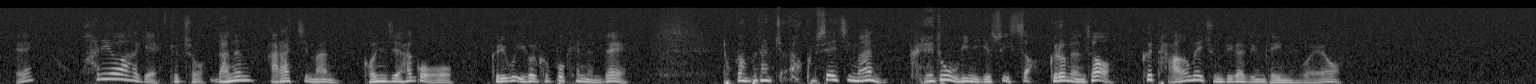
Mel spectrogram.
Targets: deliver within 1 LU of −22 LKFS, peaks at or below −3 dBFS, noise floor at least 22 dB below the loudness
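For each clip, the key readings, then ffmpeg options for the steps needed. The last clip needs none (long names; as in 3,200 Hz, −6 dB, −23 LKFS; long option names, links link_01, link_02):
background noise floor −44 dBFS; target noise floor −48 dBFS; integrated loudness −25.5 LKFS; sample peak −9.5 dBFS; target loudness −22.0 LKFS
→ -af "afftdn=noise_reduction=6:noise_floor=-44"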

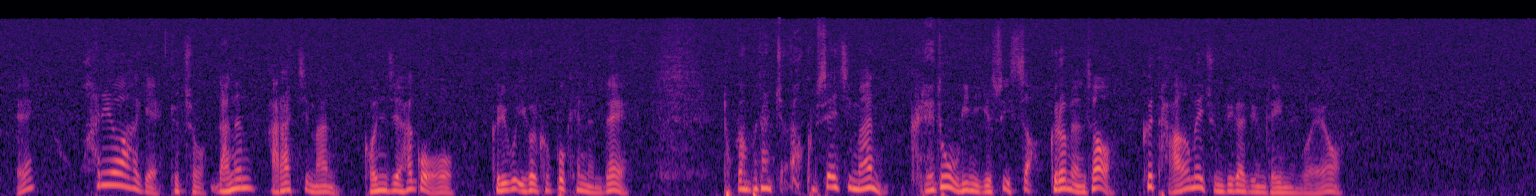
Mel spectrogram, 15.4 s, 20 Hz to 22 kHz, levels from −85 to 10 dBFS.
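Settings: background noise floor −49 dBFS; integrated loudness −26.0 LKFS; sample peak −10.0 dBFS; target loudness −22.0 LKFS
→ -af "volume=4dB"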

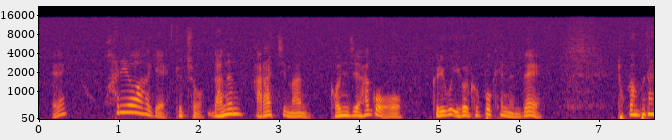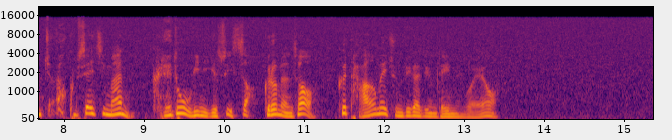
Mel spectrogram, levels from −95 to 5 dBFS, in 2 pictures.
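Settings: integrated loudness −22.0 LKFS; sample peak −6.0 dBFS; background noise floor −45 dBFS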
